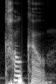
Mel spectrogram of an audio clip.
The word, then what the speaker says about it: cocoa: I think this is very easy, but I think some of you pronounce this word cocoa, and I did too when I was a kid. So this word is pronounced cocoa.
